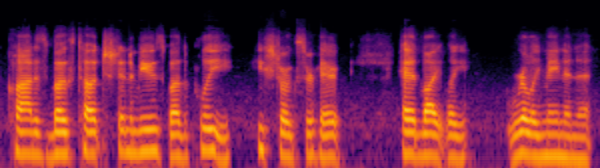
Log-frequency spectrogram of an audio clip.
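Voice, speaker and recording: A woman's voice: low voice, level tone, measured pace, dry recording, lo-fi sound. A woman reading screenplay stage directions aloud as scripted narration. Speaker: co-narrator, reader. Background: faint music.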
